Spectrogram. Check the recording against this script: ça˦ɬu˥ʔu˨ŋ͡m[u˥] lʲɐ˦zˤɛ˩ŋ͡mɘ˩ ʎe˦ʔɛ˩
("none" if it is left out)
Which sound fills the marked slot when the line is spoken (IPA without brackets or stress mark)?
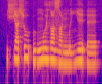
o˥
